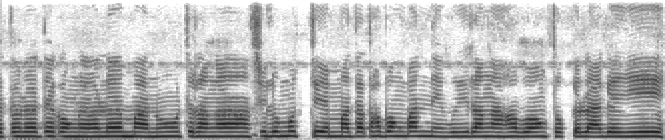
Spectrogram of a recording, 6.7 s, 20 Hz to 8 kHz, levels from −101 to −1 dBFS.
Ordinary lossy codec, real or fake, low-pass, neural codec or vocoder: none; real; none; none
